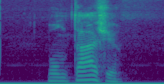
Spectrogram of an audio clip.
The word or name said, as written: assembly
